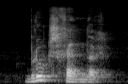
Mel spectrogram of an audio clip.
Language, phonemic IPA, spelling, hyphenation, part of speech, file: Dutch, /ˈblutˌsxɛn.dər/, bloedschender, bloed‧schen‧der, noun, Nl-bloedschender.ogg
- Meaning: alternative form of bloedschenner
